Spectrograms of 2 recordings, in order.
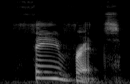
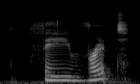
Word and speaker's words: favorite: Favorite. Favorite. The O is kind of omitted here. It's an omitted vowel. Favorite. Or you could say favorite. 3 syllables.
